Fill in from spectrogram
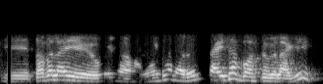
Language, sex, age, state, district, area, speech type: Nepali, male, 30-45, West Bengal, Kalimpong, rural, conversation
